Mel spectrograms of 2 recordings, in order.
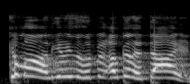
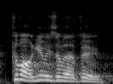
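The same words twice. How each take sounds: First: Much higher and louder, fast frantic begging; desperate Esau. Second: A touch louder, mildly begging; pleading Esau. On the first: Esau begging his brother for the soup, in a high, loud, fast frantic plea. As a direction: beg for the food as if starving. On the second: Esau asking his brother for the soup, in a mildly pleading voice. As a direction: ask for the food half-heartedly. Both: Acted.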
